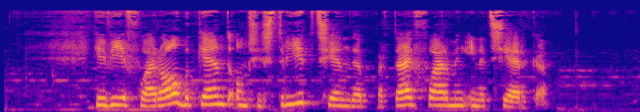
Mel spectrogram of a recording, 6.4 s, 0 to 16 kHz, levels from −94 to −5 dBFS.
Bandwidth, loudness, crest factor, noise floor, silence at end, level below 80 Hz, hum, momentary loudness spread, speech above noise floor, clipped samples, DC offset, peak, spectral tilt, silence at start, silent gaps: 12 kHz; -23 LUFS; 20 dB; -63 dBFS; 0.95 s; -60 dBFS; none; 11 LU; 40 dB; under 0.1%; under 0.1%; -6 dBFS; -2.5 dB/octave; 0.55 s; none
